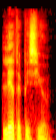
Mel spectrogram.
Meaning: instrumental singular of ле́топись (létopisʹ)
- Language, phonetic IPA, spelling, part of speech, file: Russian, [ˈlʲetəpʲɪsʲjʊ], летописью, noun, Ru-летописью.ogg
